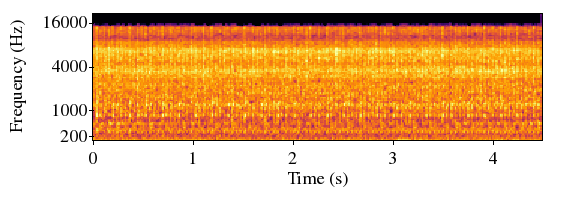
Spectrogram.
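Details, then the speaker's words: Isuzu Panther Kapsul diesel after overhaul, tested after repair of rough ticking noise: even diesel clatter at steady idle, firm regular beat, no ticking or rattle on top; normal idle. "dari bospom walaupun mesin ginjal ginjal tapi untuk suara ketek-keteknya nggak ada"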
